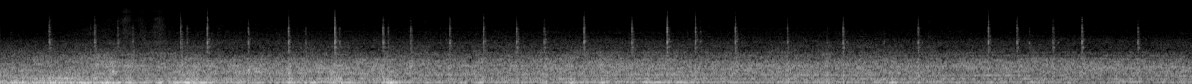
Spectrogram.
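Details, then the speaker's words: 2013 Toyota Tacoma double cab, engine running: sharp, uneven ticks and light rattles over a low engine hum, heard inside the cab on the driver side under the steering wheel; cause unknown. "my second gen Tacoma I had this weird rattling noise coming from underneath the inside of my cabin driver's side anybody has this rattling noise please help me out"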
